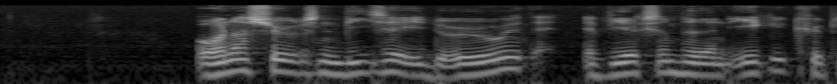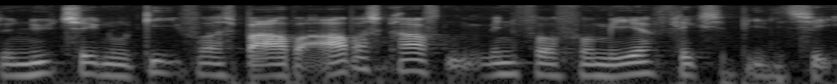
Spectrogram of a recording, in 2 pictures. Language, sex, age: Danish, male, 29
